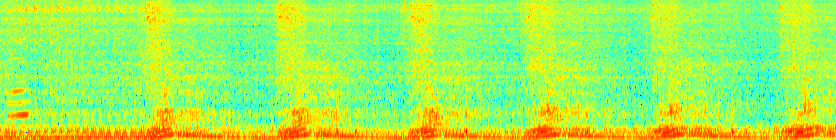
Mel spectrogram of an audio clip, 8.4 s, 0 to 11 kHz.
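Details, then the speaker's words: 1977 Kawasaki KZ1000A engine just fired up, no smoke, blipped about every 1.3 seconds: light metallic top-end chatter from slop in the cam chain; worn idler rubbers suspected. "We've got a little bit of cam chain noise. I don't know if some of the rubbers might be worn where the idlers go, whatever. But there's a little bit of slop in the cam chain."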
